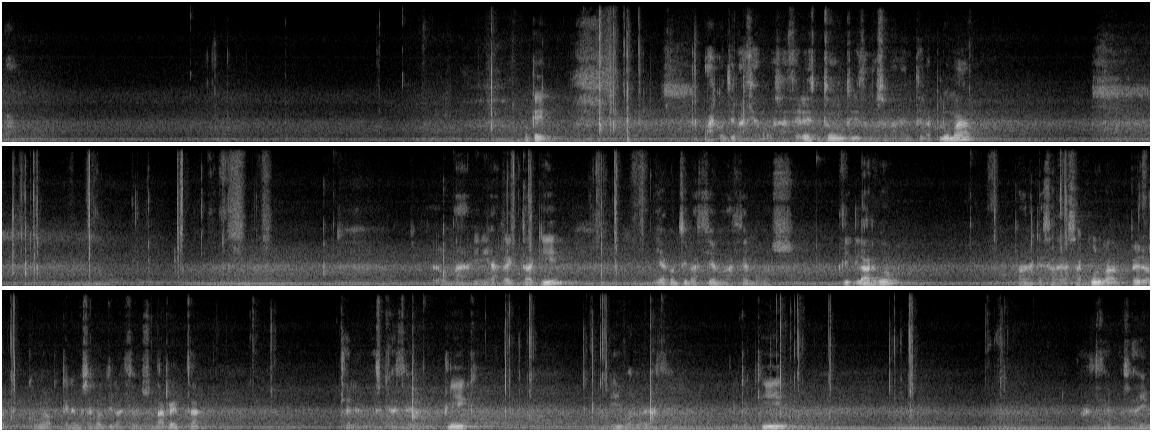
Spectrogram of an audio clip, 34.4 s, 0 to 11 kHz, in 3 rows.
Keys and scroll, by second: 4.9 space, 6.2 super+Tab, 11.8 super+Tab, 12.8 p, 16.6 super+Tab, 17.5 super+Tab, 22.0 super+Tab, 23.0 super+Tab, 28.1 super+Tab, 30.8 super+Tab, 32.0 super+Tab.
